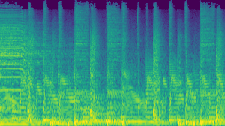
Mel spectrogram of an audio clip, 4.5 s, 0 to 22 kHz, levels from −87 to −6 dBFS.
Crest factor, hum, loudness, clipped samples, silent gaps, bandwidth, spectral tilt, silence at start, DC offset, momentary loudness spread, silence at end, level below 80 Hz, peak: 10 dB; none; -11 LUFS; 0.4%; none; over 20 kHz; -5.5 dB/octave; 0 s; under 0.1%; 3 LU; 0 s; -20 dBFS; 0 dBFS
